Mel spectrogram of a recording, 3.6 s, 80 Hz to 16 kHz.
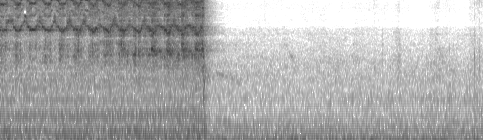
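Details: Canon imageClass LBP122dw laser printer making noise: high, thin squeal with a faint repeating rub, cutting off cleanly when it stops; worn fuser sleeve.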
